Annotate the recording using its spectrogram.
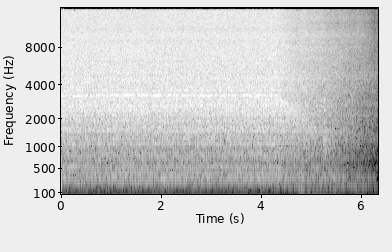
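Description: Countertop blender with a glass jar running at full speed, blending hot coffee with butter and MCT oil, with a steady high whine over the churning. About four and a half seconds in, the motor is switched off and winds down, fading away over the last second and a half.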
